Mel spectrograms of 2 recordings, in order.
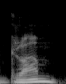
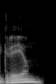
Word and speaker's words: Graham: His brother's name is Graham, but it's actually Graham, because we say it properly.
